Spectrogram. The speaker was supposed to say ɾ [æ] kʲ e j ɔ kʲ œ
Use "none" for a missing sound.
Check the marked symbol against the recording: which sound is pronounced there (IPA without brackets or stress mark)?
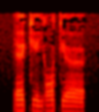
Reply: ɛ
